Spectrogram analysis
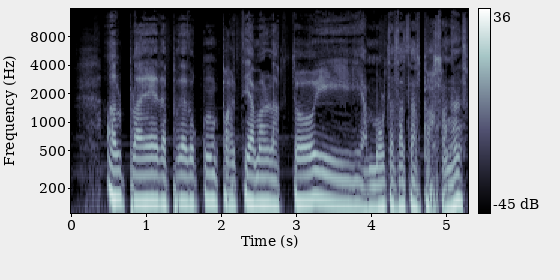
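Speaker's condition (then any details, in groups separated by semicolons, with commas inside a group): Down syndrome; congenital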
